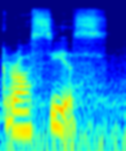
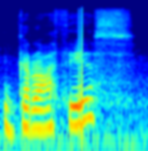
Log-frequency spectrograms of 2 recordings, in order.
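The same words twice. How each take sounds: First: The c is said with a plain s sound. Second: The c is said with a lisped th sound. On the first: "Mexico you get" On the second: "in Spain you get"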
